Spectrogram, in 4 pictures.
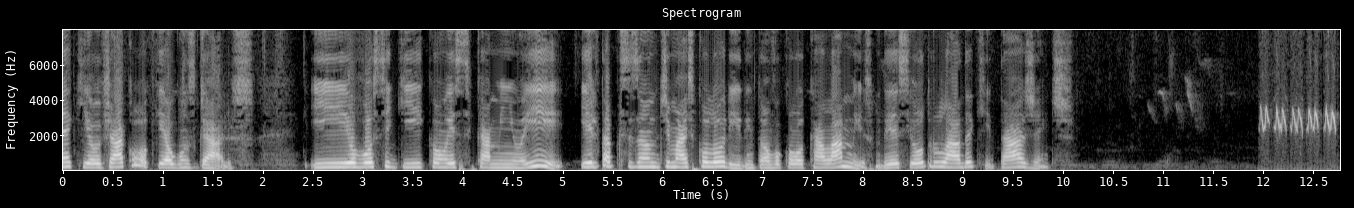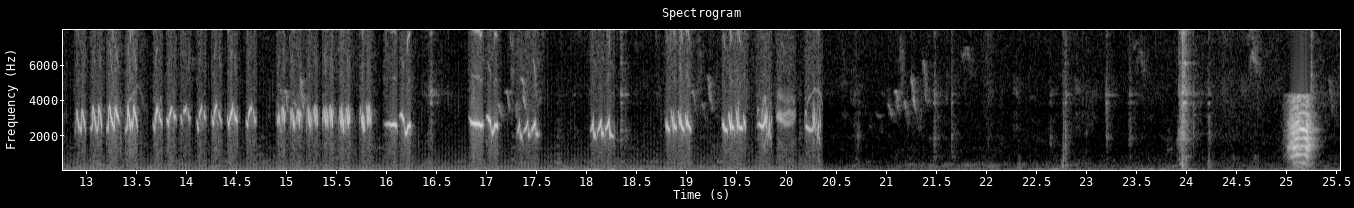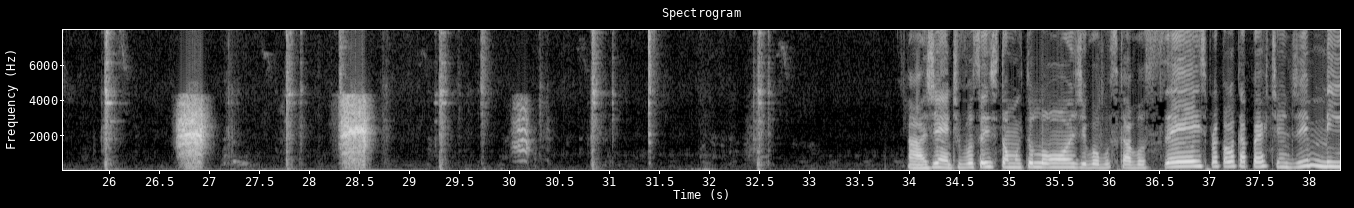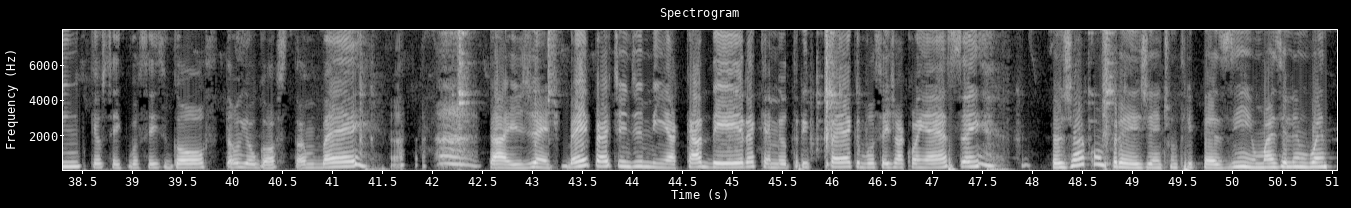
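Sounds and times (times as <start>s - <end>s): bird chirping and trilling: 10.9s - 20.4s, 25.0s - 29.3s.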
